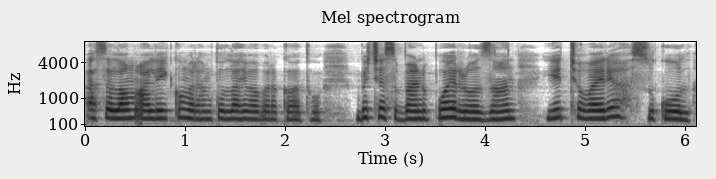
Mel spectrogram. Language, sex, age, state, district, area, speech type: Kashmiri, female, 18-30, Jammu and Kashmir, Bandipora, rural, spontaneous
